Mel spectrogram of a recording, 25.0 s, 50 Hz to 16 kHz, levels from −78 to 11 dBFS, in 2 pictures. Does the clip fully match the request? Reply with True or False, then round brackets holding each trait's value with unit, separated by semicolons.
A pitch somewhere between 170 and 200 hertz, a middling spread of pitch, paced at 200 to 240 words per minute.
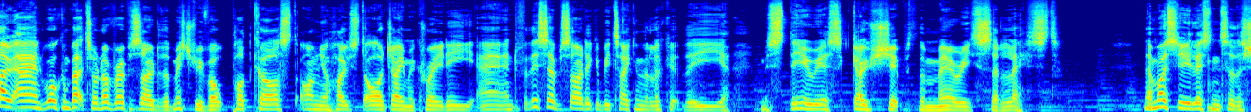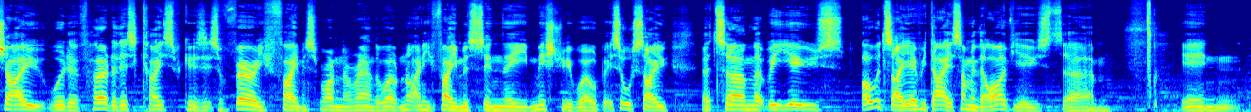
False (135 Hz; 4.0 semitones; 205 wpm)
